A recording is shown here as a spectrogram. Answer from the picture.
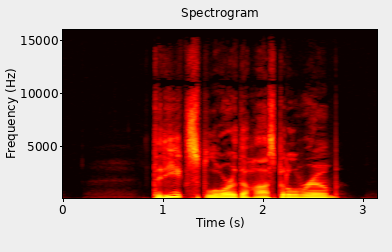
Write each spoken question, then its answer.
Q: Did he explore the hospital room?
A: Yes, he explored the hospital room.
